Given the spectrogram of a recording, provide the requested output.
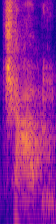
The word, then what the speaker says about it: chav: Suena como chavi, ¿verdad? Chavi.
